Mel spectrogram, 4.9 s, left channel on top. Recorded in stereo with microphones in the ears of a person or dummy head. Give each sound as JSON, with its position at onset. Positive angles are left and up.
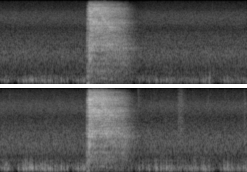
{"t": 1.7, "sound": "a drill", "side_deg": -35, "distance_m": 1.6}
